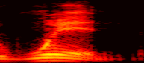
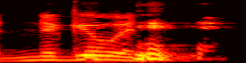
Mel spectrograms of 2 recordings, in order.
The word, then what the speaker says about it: Nguyen: Hey, it's a lot better than this, which I'm putting in chat, which is pronounced win. Yeah, Nguyen. Yeah, Nguyen. Nguyen, yeah. Vietnamese names are weird.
